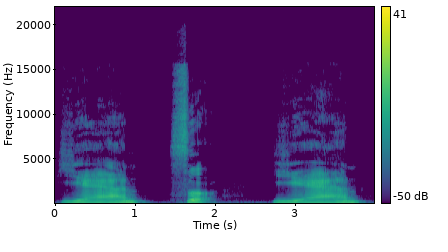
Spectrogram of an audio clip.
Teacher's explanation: can you hear the rising second tone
